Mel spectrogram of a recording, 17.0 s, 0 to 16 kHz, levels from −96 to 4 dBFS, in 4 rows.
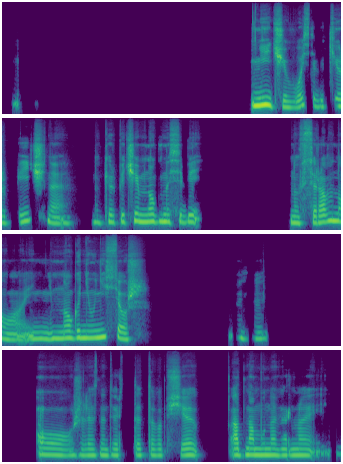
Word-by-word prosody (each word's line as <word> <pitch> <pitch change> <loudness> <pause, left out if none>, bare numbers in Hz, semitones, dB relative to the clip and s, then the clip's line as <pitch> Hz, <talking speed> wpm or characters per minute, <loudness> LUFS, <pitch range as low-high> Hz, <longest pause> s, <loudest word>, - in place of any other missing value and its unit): М. 245 - -15 2.9
Ничего 195 -6 +7
себе 175 -6 -6
кирпичная, 175 -2 -1 0.2
но 185 -2 -8
кирпичей 190 +4 +2
много 200 +1 +2
на 200 - +3
себе 190 +5 -2 1.1
Но 175 -1 -1
всё 170 +1 0
равно, 185 -5 +1
и - - -4
немного 175 +3 -1
не 190 0 +2
унесёшь. 195 -4 0 1.0
М, 240 - -19 0.2
мгм. 175 0 -10 1.3
О, 165 -3 -3
железная 160 0 -4
дверь-то- 160 0 -7
это 160 0 -7
вообще 160 +1 -2 0.4
1, 165 0 +1
наверное, 160 0 -1
и 225 -3 -15
170 Hz, 90 wpm, -23 LUFS, 160-195 Hz, 2.9 s, Ничего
